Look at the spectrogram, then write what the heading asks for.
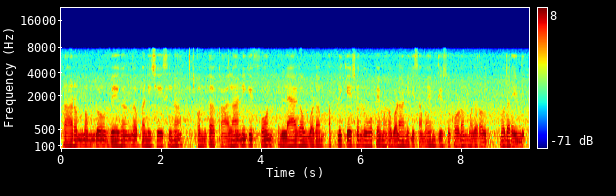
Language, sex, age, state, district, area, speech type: Telugu, male, 18-30, Andhra Pradesh, Krishna, urban, spontaneous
